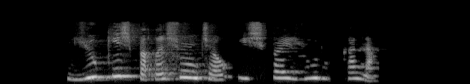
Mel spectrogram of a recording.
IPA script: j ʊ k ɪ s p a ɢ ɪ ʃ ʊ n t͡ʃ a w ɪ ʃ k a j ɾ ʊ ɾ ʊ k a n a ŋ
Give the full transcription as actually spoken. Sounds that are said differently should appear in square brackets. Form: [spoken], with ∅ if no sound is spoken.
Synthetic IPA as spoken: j ʊ k ɪ [ʃ] p a ɢ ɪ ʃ ʊ n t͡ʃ a w ɪ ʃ k a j ɾ ʊ ɾ ʊ k a n a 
